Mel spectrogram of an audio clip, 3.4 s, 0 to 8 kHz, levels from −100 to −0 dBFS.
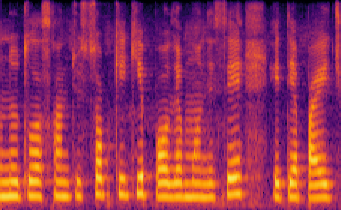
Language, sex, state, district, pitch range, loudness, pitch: Nagamese, female, Nagaland, Kohima, 195-230 Hz, -16 LUFS, 205 Hz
